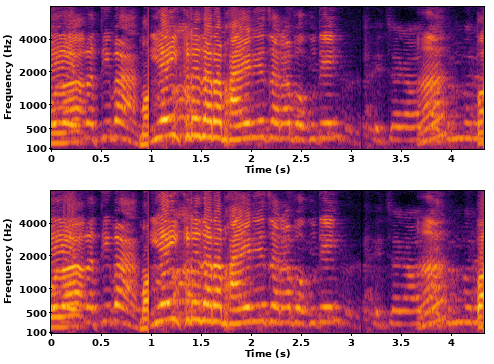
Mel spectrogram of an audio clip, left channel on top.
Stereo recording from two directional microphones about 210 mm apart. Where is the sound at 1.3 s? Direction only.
25° left (ahead or behind).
